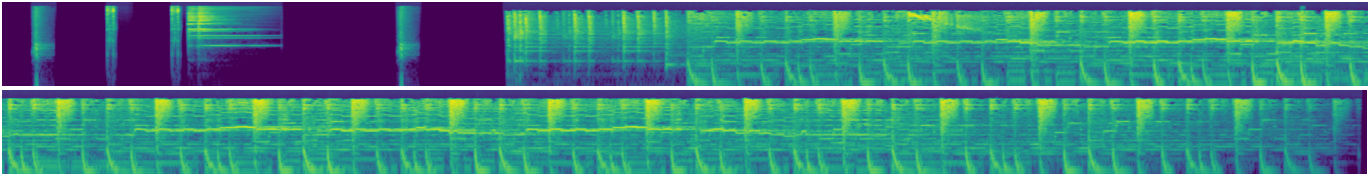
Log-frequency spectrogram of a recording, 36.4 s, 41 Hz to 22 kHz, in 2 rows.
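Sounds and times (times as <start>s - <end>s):
south Indian love background music ringtone: 9.3s - 35.8s.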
